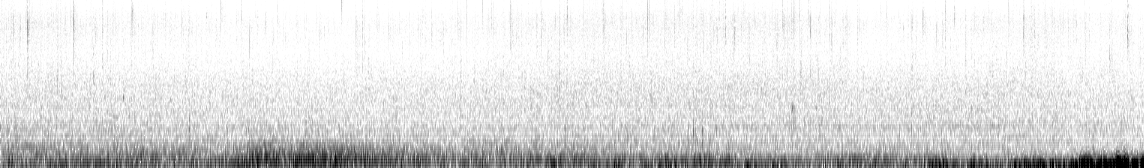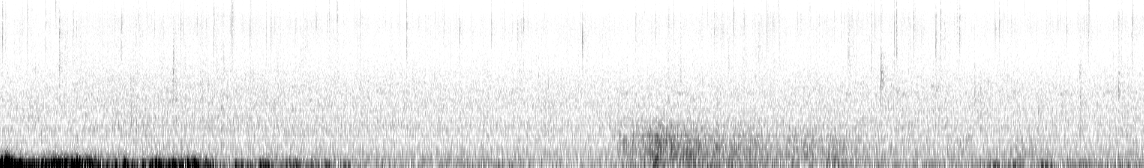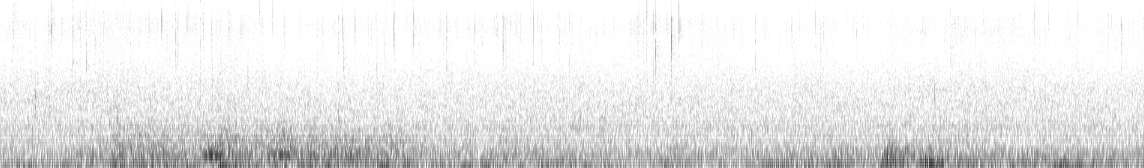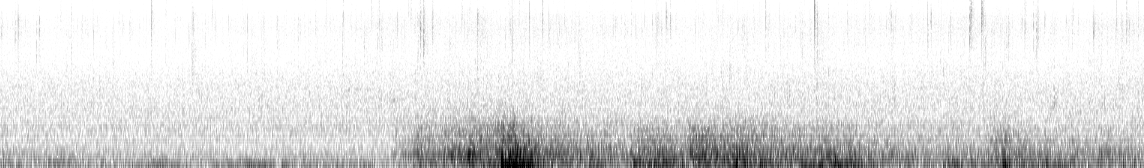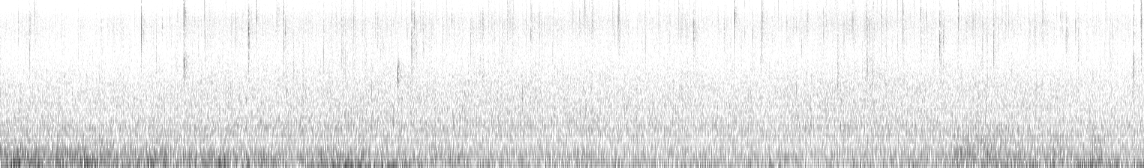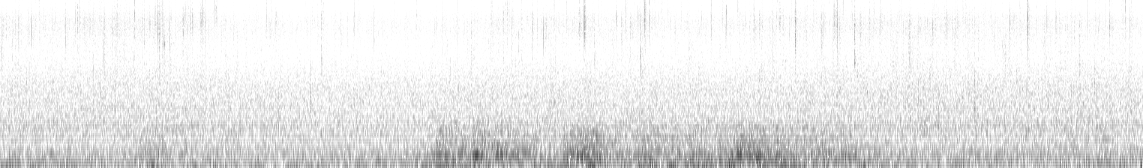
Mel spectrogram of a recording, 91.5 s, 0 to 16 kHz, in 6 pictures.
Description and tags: rain near1
near rain record session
